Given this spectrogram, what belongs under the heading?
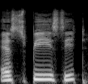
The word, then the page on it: espi'sit: Mi'gmaq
